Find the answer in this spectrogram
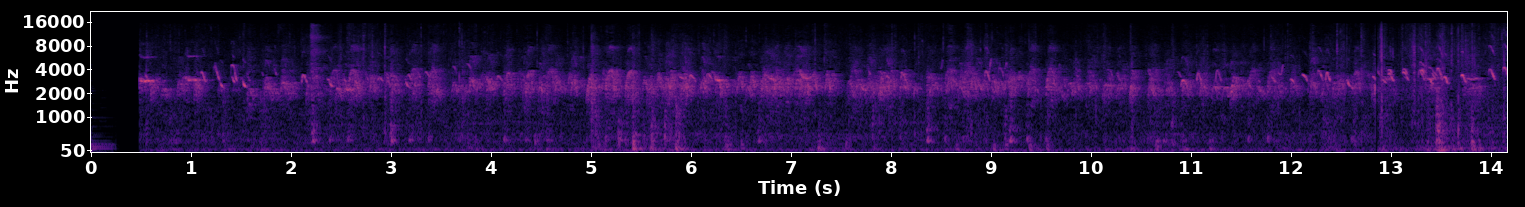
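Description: A brood of young chicks peeping continuously, with many high chirps overlapping. It starts about half a second in, after a short silence.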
